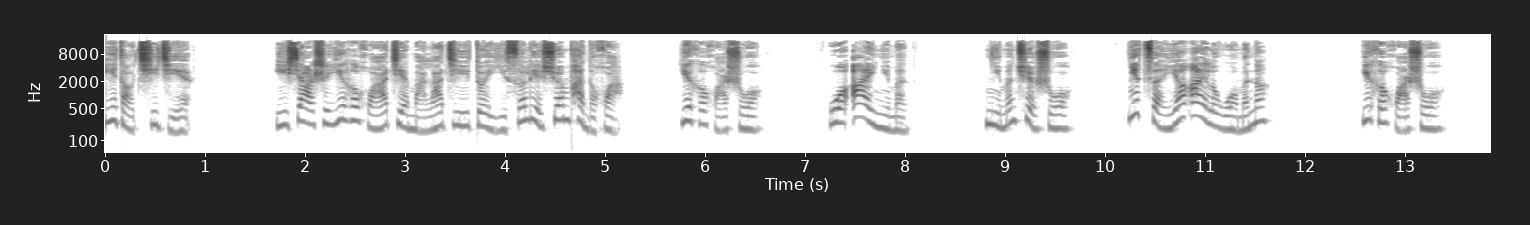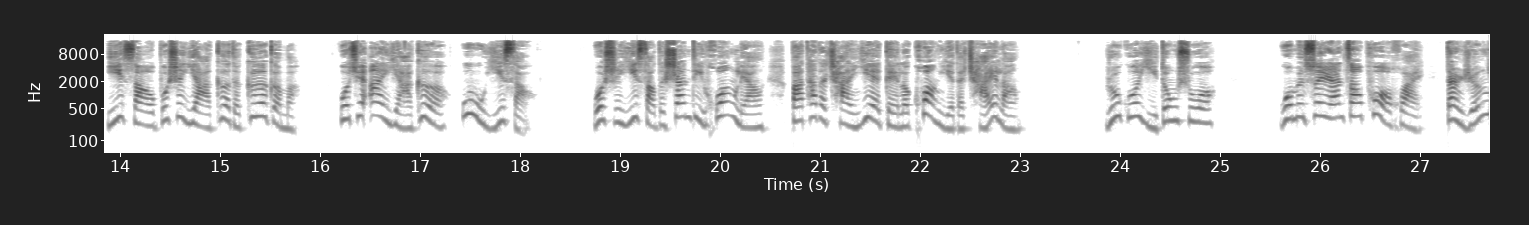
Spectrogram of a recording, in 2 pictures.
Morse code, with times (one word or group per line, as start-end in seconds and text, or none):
none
